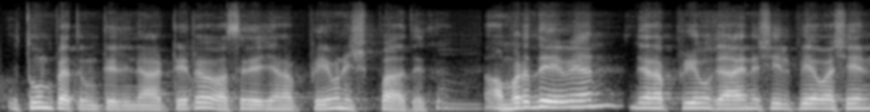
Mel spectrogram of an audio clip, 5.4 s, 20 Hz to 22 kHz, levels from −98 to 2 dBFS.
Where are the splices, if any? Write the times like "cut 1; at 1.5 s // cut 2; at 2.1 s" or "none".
cut 1; at 3.0 s // cut 2; at 3.8 s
